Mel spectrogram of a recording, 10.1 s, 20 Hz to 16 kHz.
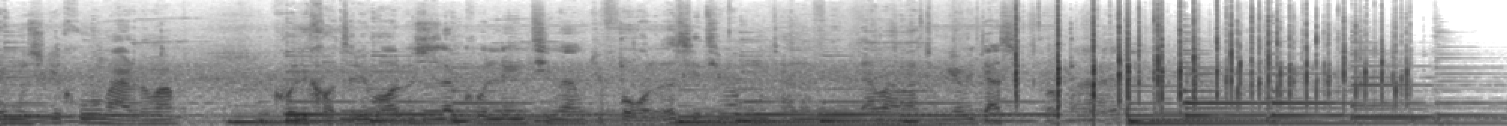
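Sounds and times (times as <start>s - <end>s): acoustic guitar music: 0.0s - 10.0s
hands clapping quickly: 6.6s - 9.6s.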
